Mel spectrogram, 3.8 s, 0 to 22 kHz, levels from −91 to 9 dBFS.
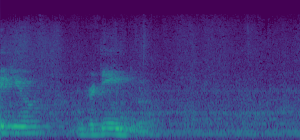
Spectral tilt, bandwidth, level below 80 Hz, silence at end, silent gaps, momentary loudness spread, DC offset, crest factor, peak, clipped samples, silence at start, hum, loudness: -5 dB/octave; 15.5 kHz; -72 dBFS; 0 s; none; 16 LU; under 0.1%; 20 dB; -20 dBFS; under 0.1%; 0 s; none; -40 LUFS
